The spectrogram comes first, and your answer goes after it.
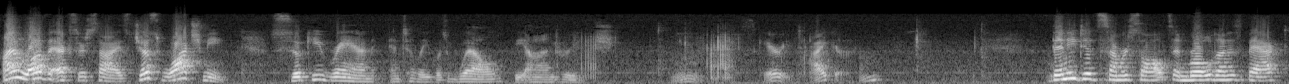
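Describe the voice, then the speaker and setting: A woman's voice: medium pitch, animated, a little slow, a little hiss or hum, poor audio. An older woman, a grandmother, reading a picture book aloud to a child expressively, with chatty asides.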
